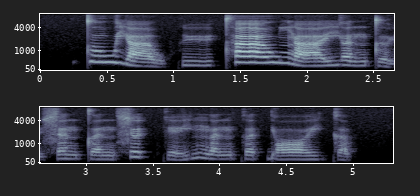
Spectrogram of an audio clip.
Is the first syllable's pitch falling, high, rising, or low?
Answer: high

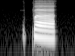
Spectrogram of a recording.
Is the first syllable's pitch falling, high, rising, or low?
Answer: low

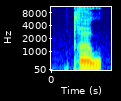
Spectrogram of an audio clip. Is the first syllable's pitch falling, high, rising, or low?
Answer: high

